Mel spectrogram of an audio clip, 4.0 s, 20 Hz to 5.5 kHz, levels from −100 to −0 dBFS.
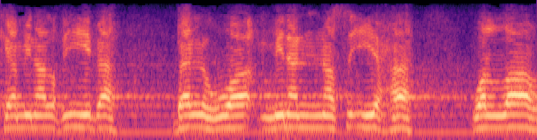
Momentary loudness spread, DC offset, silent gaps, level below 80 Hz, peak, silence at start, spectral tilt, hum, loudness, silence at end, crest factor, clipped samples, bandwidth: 8 LU; under 0.1%; none; -48 dBFS; -2 dBFS; 0 s; -9.5 dB/octave; none; -15 LUFS; 0 s; 12 dB; under 0.1%; 5 kHz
